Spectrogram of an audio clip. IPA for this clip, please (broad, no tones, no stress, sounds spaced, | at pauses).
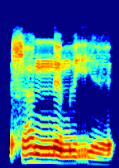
ɬ a̤ nː ɛ m ʉ rʲ ɛ̤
